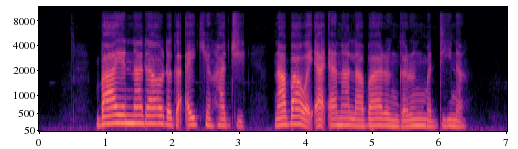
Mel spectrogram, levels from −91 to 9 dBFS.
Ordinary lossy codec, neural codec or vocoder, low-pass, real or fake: none; vocoder, 22.05 kHz, 80 mel bands, WaveNeXt; 9.9 kHz; fake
